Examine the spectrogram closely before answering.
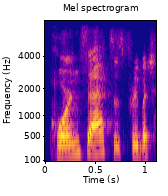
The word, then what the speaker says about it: Pornsak: I have Okay um is how do you pronounce it uh okay it's porn sex that's pretty much how it sounds and then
